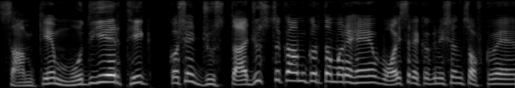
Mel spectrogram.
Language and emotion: Goan Konkani, surprised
